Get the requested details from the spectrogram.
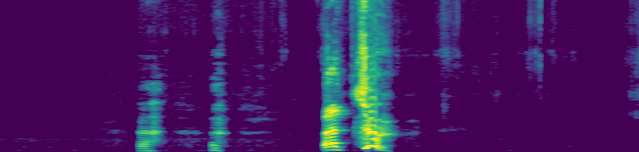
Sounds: Sneeze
